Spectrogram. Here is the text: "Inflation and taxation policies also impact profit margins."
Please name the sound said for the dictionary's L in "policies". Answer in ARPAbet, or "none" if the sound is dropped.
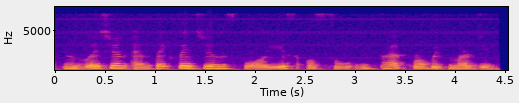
none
